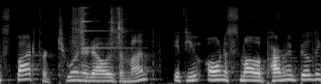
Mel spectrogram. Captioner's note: cash register rings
